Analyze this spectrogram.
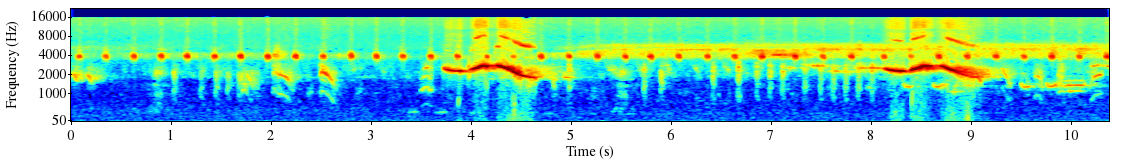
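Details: Two loud three-tone whistles from a Thai puff-throated babbler, about four seconds apart, each rising then falling, with faint chuckling notes of the species in between and a regular high insect pulse underneath.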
